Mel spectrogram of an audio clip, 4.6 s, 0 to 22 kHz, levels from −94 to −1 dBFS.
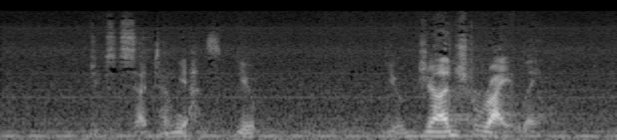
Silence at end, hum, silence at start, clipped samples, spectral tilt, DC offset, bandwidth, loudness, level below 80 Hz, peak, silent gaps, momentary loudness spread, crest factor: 0 s; none; 0 s; under 0.1%; -4.5 dB/octave; under 0.1%; 16 kHz; -29 LUFS; -54 dBFS; -8 dBFS; none; 22 LU; 24 dB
